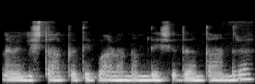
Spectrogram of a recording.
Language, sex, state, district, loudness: Kannada, female, Karnataka, Belgaum, -12 LUFS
